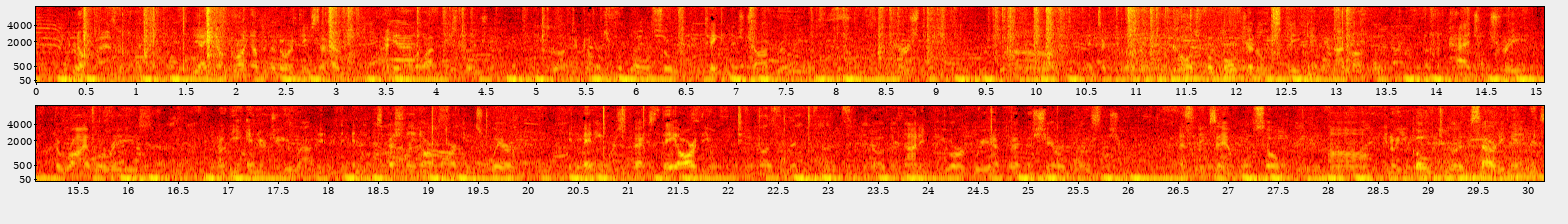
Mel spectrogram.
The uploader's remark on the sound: At the podium during Big 12 Media Days, he was asked some questions from national media about his conference.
